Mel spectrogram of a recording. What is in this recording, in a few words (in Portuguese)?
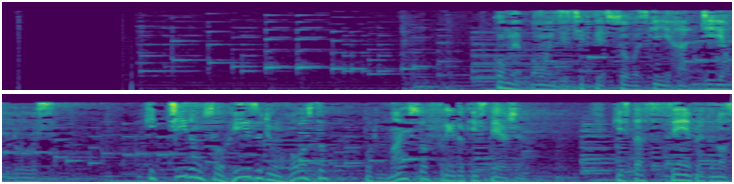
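para amigo, masculino; Amizade; Telemensagens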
